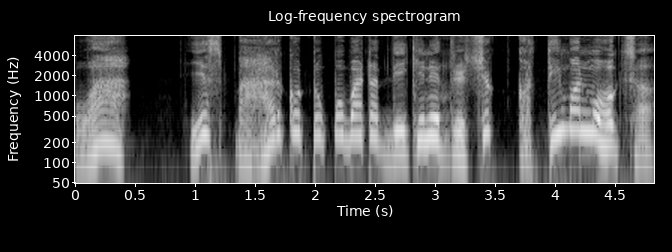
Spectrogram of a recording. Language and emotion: Nepali, surprised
